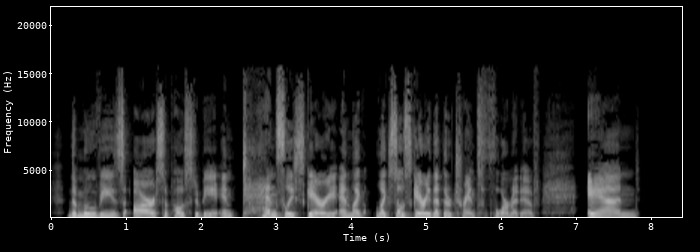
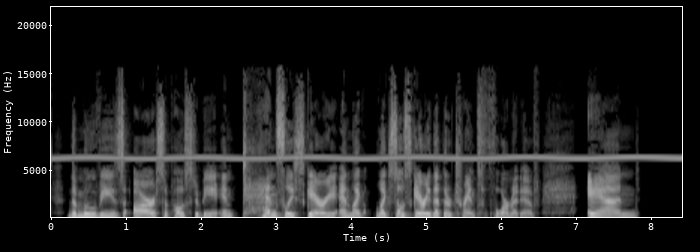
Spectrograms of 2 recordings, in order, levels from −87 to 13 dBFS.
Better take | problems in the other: first | high-pitched whine; noticeable; throughout; 6.5 kHz, 10 dB below the speech

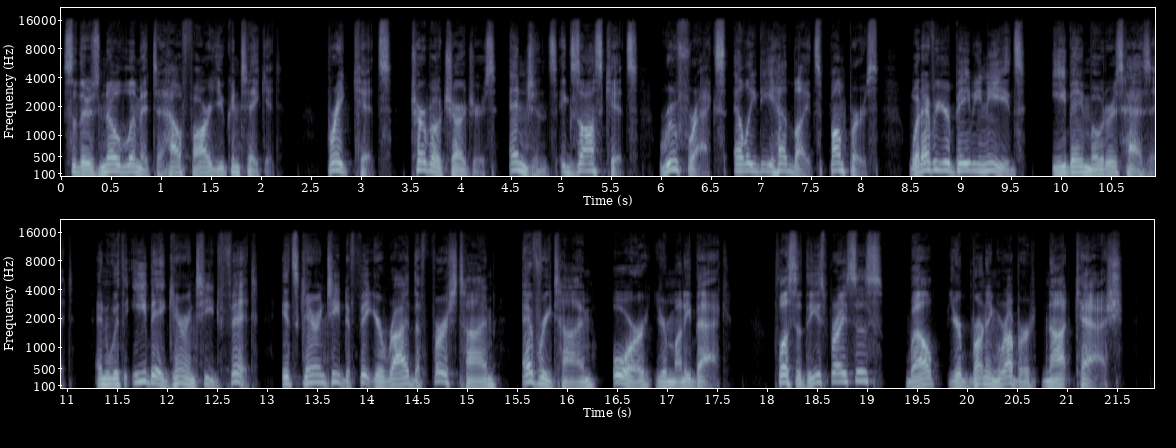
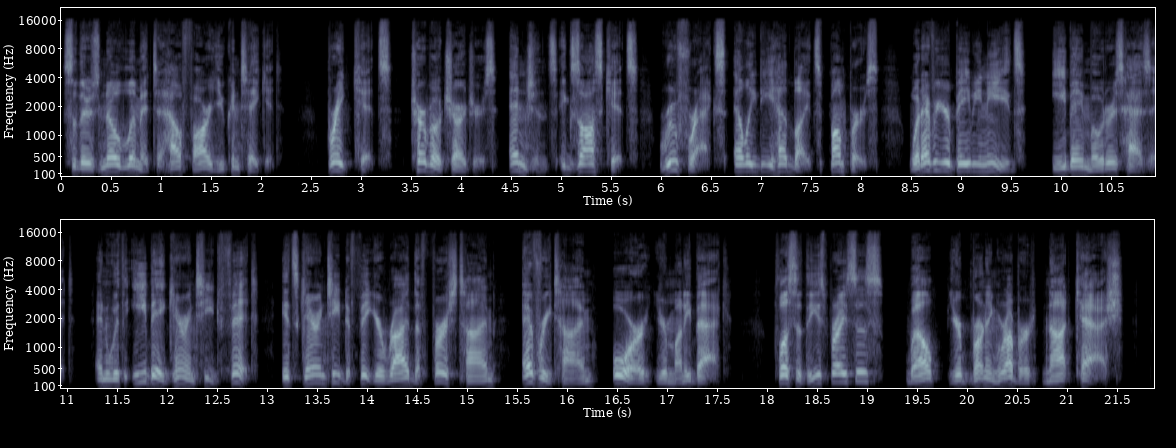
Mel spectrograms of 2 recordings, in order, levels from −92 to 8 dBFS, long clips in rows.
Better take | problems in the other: first | thin; very; fading below 350 Hz

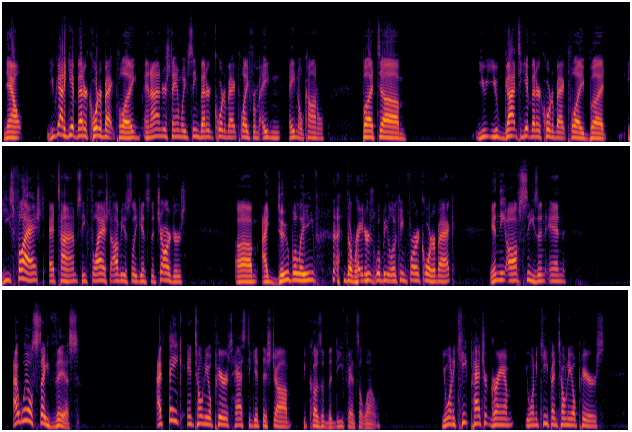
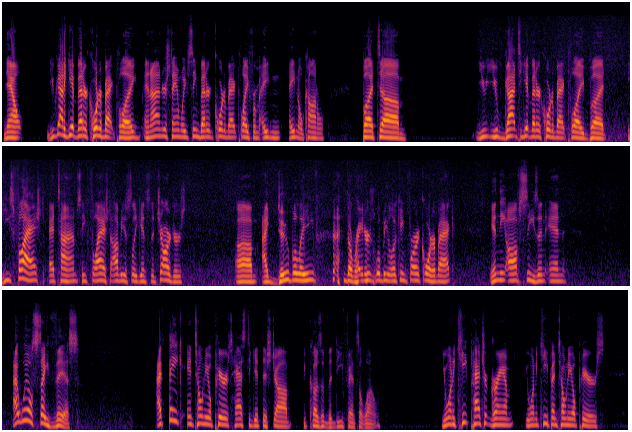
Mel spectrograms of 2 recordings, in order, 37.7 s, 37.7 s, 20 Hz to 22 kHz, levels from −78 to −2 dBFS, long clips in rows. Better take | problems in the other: first | hiss; faint; from 9.5 to 28 s; 25 dB below the speech

